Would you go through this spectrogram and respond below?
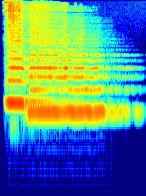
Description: Calligraphy Notify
